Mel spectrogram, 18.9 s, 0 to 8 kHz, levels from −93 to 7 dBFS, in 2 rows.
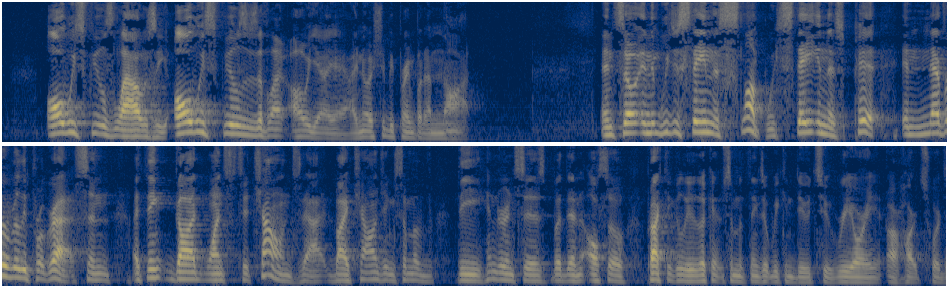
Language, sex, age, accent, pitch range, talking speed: English, male, 40-59, American, 135-175 Hz, 225 wpm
